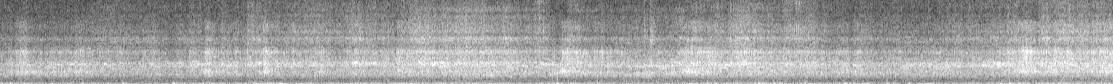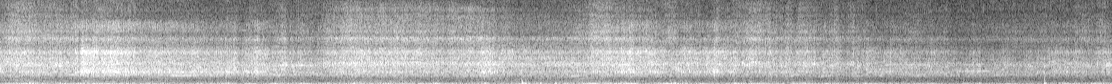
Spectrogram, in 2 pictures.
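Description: Wind rumbling over the microphone of a camera on a moving bicycle, with cars driving past close by in the next lane. A single sharp click sounds a little after the middle.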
